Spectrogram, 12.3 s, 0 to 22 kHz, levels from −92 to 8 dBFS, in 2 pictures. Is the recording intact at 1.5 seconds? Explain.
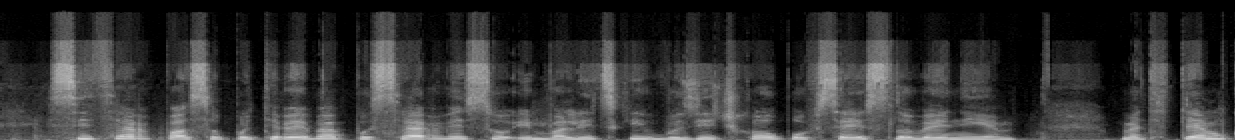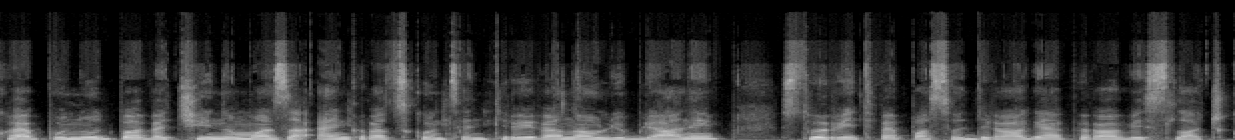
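No. At 1.5 seconds the speech carries plainly audible Opus compression damage, present throughout the clip. It sounds hoarse and muffled. The likely cause is the encoder's hybrid speech mode, which fits a bitrate near 16 kbps.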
